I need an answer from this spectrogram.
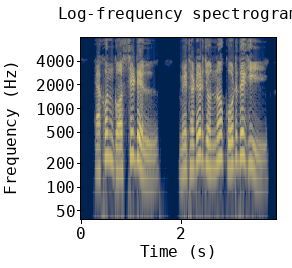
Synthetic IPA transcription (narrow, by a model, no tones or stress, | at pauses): ɛkʰonɡɔsʈiɖel | met̪ʰeɖeɾd͡ʑonːokoʈd̪ekʰi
